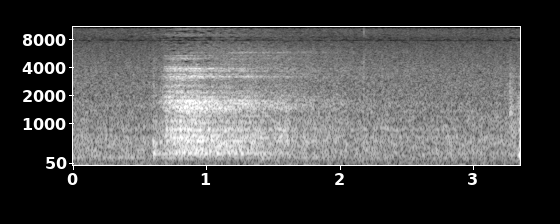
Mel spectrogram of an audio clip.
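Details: A respiratory physiotherapist demonstrates a deep breath with a breath hold, the thoracic expansion exercise of the Active Cycle of Breathing Technique used to clear phlegm from the chest.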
